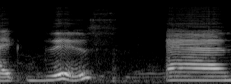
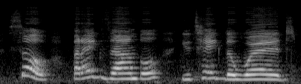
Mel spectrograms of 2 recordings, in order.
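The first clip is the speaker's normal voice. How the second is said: normal talking voice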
